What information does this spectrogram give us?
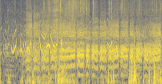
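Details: Emperor penguins on the ice near Snow Hill Island, shy and curious birds approaching a quietly sitting observer, call together in a dense chorus of overlapping trumpeting, harmonic cries, some rising and falling, over a steady low murmur.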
